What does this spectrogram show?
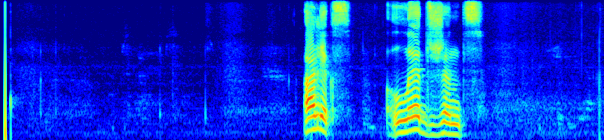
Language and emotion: Russian, neutral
